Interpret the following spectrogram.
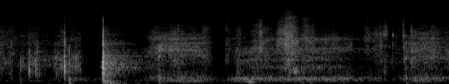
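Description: Small cardboard box and its packaging being handled by hand: a few light clicks and taps, a sharper knock about a second in, then rubbing and scraping as the inner tray is worked out of the box.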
